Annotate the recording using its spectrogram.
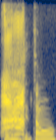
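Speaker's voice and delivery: dumb, put-on fake French accent. Saying the name for Wee Kitten in a dumb French accent. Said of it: "my dumb French accent for Wee Kitten".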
